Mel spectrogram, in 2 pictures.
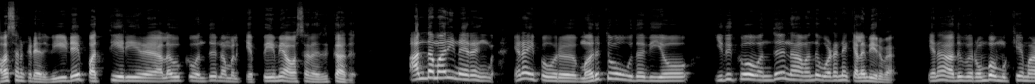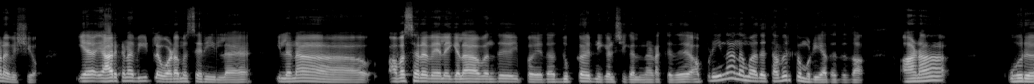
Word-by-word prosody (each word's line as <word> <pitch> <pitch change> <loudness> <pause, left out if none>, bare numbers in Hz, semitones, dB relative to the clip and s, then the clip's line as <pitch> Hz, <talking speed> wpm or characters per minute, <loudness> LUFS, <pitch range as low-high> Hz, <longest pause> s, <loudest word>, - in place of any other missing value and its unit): அவசரம் 175 0 +2
கெடையாது. 125 -7 0
வீடே 165 +7 +5
பத்தி 205 - +1
எரிகிற 170 -2 +2 0.2
அளவுக்கு 175 +3 -1
வந்து 150 +5 -3
நம்மளுக்கு 135 -5 -4
எப்பயுமே 165 +2 +2
அவசரம் 140 -3 -1
இருக்காது. 130 - +1 0.6
அந்த 295 +4 +5
மாரி 305 +1 +6
நேரங்கள் 200 -8 +1 0.2
ஏன்னா 270 - +3
இப்போ, 195 - -2
ஒரு 160 -1 +2 0.2
மருத்துவ 250 - +2 0.2
உதவியோ 170 -2 0 0.5
இதுக்கோ 240 +2 +2
வந்து 195 +6 -2
நான் 205 -2 +1
வந்து 210 +3 0
ஒடனே 195 +2 +1
கெளம்பிடுவேன். 145 -10 +2 0.4
ஏன்னா, 200 +4 0
அது 175 - 0 0.2
ரொம்ப 200 +5 +4
முக்கியமான 170 -1 -1
விஷயம். - - -12 0.4
யா 155 - +4
யாருக்குனா 165 +3 +4
வீட்ல 165 0 -4
ஒடம்பு 130 +2 0
சரியில்ல. 115 -3 -5 0.5
இல்லன்னா, 140 +2 -1 0.9
அவசர 155 +1 0
வேலைகளா 130 -1 +1 0.2
வந்து 130 +2 -4
இப்போ 120 - -8
ஏதாவது 120 +1 -6
துக்க 140 +3 -1
நிகழ்ச்சிகள் 115 -2 -6
நடக்குது 110 0 -6
அப்டின்னா, 185 - -3
நம்ம 190 -6 0
அத 150 -1 -1
தவிர்க்க 195 +2 -3
முடியாதது 110 -2 -5
தான். 105 - -7 0.4
ஆனா, 150 +4 +3 0.9
ஒரு 140 -2 +2
160 Hz, 150 wpm, -21 LUFS, 130-185 Hz, 0.9 s, மாரி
